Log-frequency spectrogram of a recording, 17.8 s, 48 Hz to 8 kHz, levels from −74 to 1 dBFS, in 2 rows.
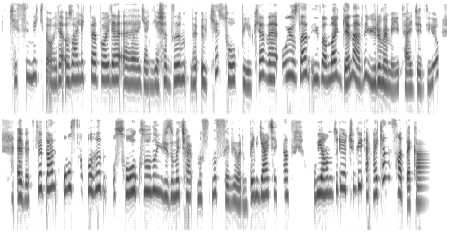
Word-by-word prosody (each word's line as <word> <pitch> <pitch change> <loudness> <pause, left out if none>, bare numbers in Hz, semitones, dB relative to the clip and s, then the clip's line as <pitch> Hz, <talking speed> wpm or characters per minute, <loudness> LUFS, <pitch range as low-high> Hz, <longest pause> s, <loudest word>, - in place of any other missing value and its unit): Kesinlikle 255 +3 -6
öyle. 195 +4 -2
Özellikle 245 +2 -1
böyle, 235 +1 +1 0.2
eee, 195 -2 -2
yani, 175 0 -7
yaşadığım 225 +5 0
ü 205 - -3
ülke 200 - -3
soğuk 225 - -5
bir 175 -3 -5
ülke 270 - -1
ve 245 -1 +4
o 255 +4 -4
yüzden 275 +2 +2
insanlar 240 +1 +3
genelde 210 0 +4
yürümemeyi 190 - 0
tercih 160 0 -2
ediyor. 170 - -4 0.5
Evet 190 +1 +3
ve 320 - +5
ben 330 +3 +5 0.2
o 310 +5 +1
sabahın 300 -2 -3
o 245 - -10
soğukluğunun 280 +1 +1
yüzüme 230 -2 -1
çarpmasını 230 +2 0
seviyorum. 175 -9 -6
Beni 235 +2 0
gerçekten 245 0 +3 0.5
uyandırıyor 260 +6 +2
çünkü 330 +1 0
e - - +5 0.2
erken 260 - +2
saatte 255 - +4
kalkmam 170 0 -4
235 Hz, 130 wpm, -26 LUFS, 195-265 Hz, 0.5 s, ve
